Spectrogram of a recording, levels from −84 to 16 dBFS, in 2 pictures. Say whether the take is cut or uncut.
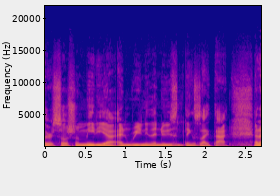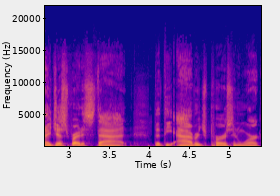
uncut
